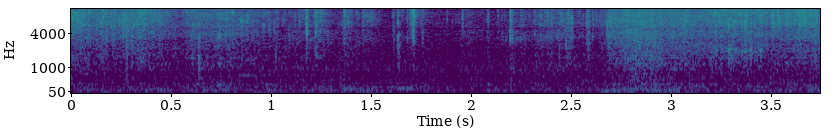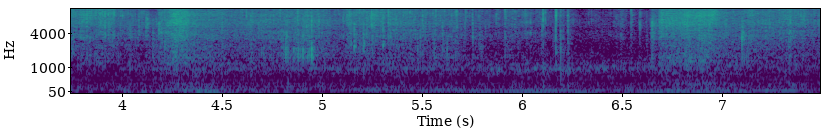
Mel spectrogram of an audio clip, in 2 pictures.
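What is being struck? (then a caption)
Pile of soap shavings. A pile of dry pink, white and green soap shavings on a table is crumbled between fingertips and pressed with flat hands. The result is a quiet, continuous, irregular crinkling crunch, mostly bright and hissy, with faint low rumbles underneath.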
